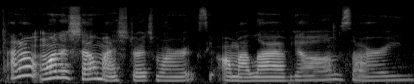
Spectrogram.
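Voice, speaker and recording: A young woman with a somewhat raspy voice, chatting casually to her viewers and saying "y'all" and "like" a lot. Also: medium pitch, measured pace, bright, forceful tone, a little hiss or hum. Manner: chatty, says "y'all" and "like" often. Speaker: vlogger. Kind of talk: casual chat to camera.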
